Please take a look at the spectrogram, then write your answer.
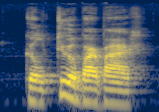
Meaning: Philistine, barbarian (person bereft of culture)
- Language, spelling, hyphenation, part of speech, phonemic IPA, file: Dutch, cultuurbarbaar, cul‧tuur‧bar‧baar, noun, /kʏlˈtyːr.bɑrˌbaːr/, Nl-cultuurbarbaar.ogg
